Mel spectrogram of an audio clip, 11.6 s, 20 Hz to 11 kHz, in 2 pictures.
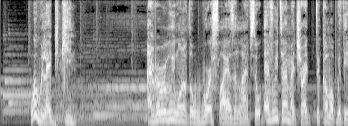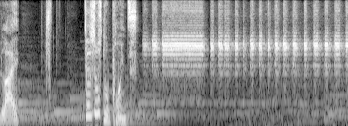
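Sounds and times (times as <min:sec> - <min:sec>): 
speech: 0:00.5 - 0:01.4, 0:02.4 - 0:08.6
car horn honking: 0:08.2 - 0:11.5.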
